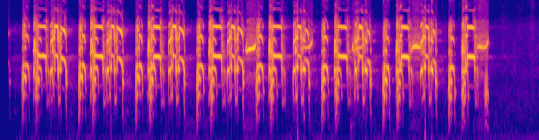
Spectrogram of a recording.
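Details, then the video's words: Grey francolin, known locally as Sindhi or dakni teetar, calling loudly: harsh, rasping multi-note bursts repeated rapidly, about eleven phrases in five seconds, each a grating chatter, against an otherwise silent background. "sindhi teetar,grayfrancoline voice,dakni teetar ke awaz"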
